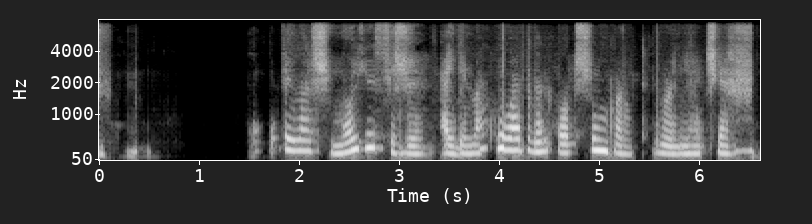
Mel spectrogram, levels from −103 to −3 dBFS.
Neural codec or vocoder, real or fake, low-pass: codec, 16 kHz in and 24 kHz out, 0.6 kbps, FireRedTTS-2 codec; fake; 7.2 kHz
